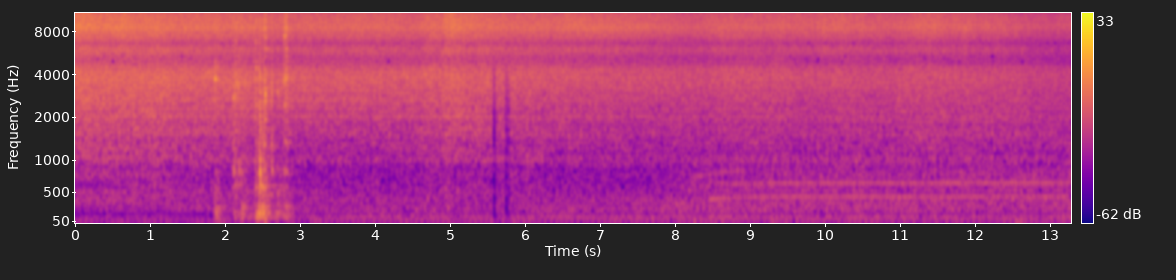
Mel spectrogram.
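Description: Onion, pepper and tomato seasoning sizzling in hot oil in a frying pan, the sizzle getting gradually quieter. About two seconds in, a wooden spoon knocks against the pan a few times while stirring.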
